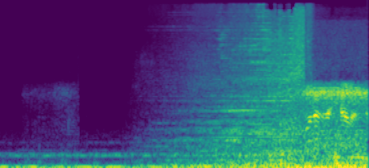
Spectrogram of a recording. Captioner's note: police radio chatter; eerie music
